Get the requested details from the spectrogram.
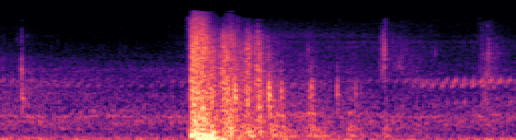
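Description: A wooden door smashes apart with a loud crash.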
